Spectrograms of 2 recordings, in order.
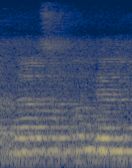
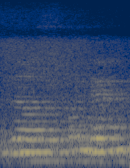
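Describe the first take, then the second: The two takes are said the same way.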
